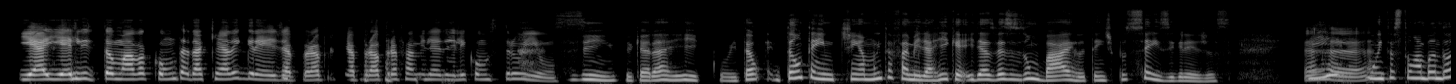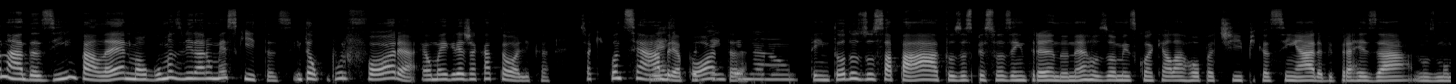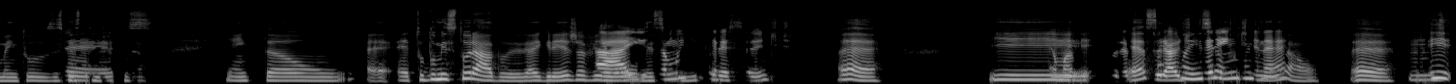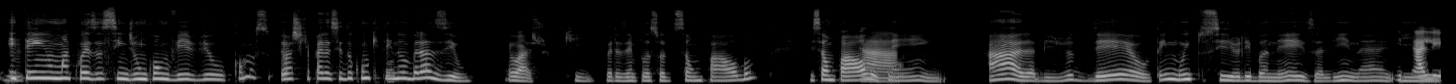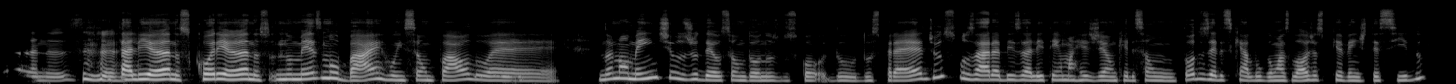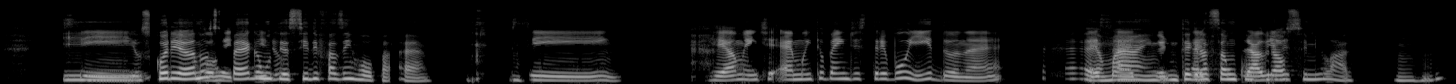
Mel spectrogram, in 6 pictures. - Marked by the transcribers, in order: laugh; giggle; giggle
- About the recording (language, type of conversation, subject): Portuguese, podcast, Como a cidade onde você mora reflete a diversidade cultural?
